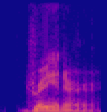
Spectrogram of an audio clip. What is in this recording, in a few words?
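"drainer", American English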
